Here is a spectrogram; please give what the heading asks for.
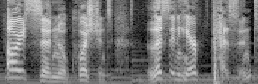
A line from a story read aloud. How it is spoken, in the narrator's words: he snarls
